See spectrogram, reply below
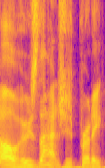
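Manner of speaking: usual speaking voice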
